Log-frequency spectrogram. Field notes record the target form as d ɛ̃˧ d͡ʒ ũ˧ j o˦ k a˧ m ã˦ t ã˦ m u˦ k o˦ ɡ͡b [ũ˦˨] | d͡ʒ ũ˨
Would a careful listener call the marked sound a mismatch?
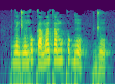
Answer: no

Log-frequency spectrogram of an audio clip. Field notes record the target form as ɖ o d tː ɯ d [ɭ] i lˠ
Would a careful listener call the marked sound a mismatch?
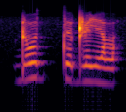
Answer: no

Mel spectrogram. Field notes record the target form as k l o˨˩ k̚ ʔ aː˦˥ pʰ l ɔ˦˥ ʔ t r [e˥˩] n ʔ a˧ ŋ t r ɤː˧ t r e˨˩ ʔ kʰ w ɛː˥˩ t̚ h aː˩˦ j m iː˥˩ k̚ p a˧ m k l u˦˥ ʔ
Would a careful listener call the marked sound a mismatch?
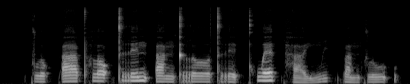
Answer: no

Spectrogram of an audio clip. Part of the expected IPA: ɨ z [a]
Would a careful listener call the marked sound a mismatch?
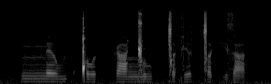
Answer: no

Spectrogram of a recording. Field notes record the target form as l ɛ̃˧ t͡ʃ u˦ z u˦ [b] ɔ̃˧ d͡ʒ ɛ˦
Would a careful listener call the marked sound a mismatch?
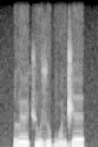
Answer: no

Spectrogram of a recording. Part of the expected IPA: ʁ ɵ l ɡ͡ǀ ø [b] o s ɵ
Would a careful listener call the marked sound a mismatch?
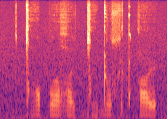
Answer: yes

